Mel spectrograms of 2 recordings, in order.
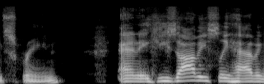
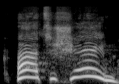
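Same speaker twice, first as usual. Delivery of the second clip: put-on mouth-full voice, higher pitch. Imitating High Pitch eating a hero sandwich: imitating High Pitch eating. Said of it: "High Pitch eating a fucking hero going".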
